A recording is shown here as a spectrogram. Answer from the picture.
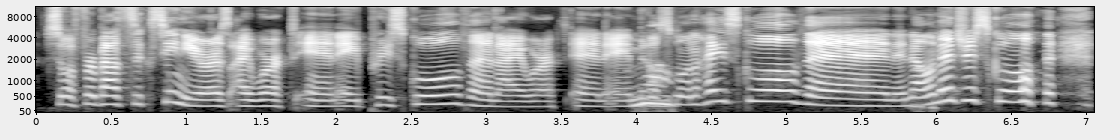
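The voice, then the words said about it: Thick Long Island New York accent. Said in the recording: “my thick Long Island accent”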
